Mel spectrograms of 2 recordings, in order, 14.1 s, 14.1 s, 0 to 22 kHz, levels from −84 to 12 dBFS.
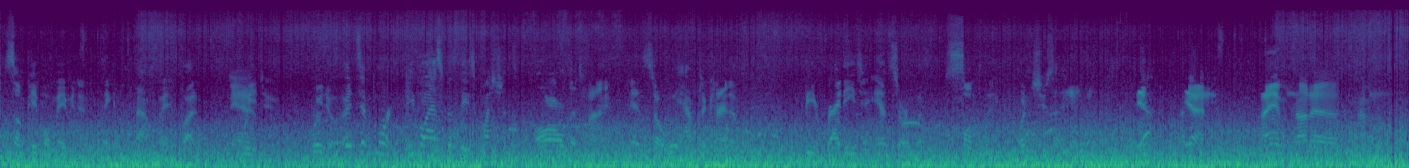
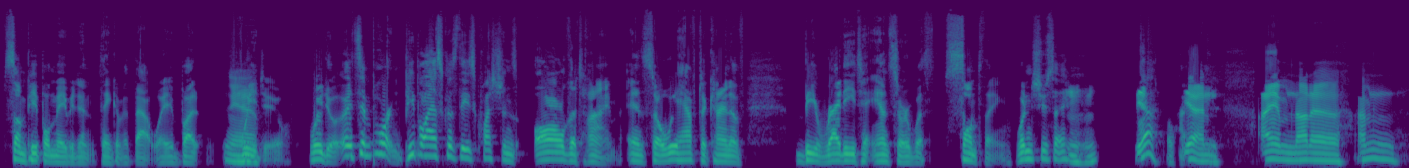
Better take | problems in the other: second | wind noise on the microphone; heavy; 1 dB above the speech

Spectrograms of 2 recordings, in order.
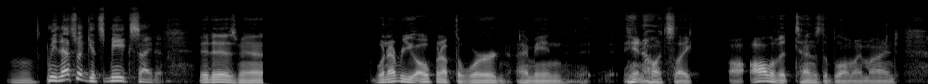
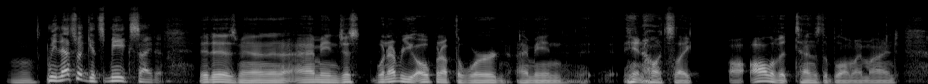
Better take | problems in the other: second | audio cutting out; at 2.5 s for 1 s

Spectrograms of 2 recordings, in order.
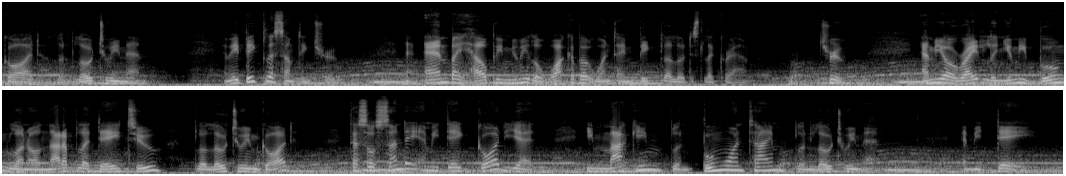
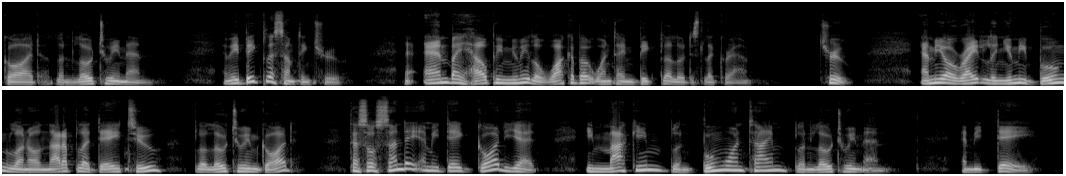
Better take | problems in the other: second | low rumble; loud; throughout; 8 dB below the speech

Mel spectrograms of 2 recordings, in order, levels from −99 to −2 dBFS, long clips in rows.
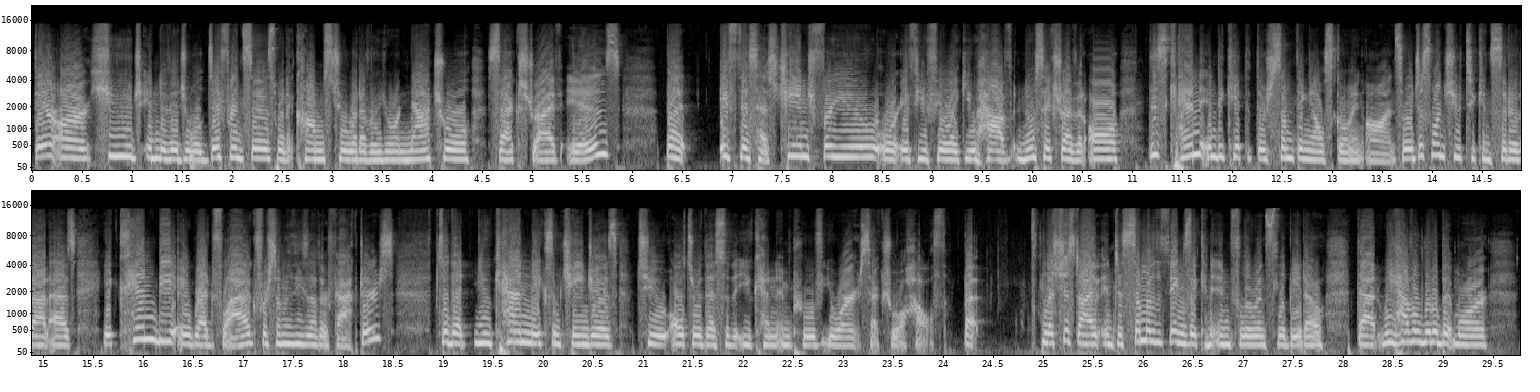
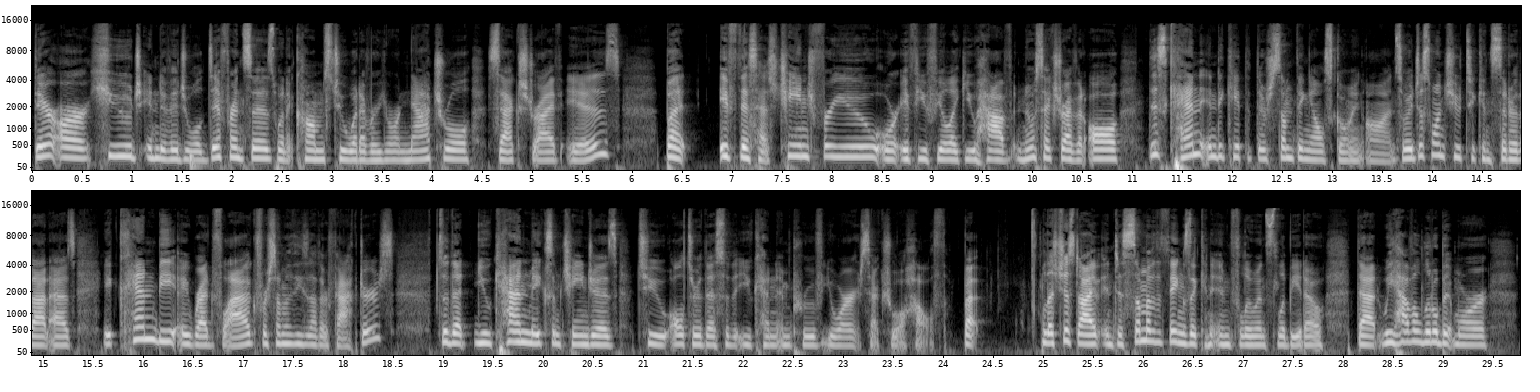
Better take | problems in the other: second | distortion; heavy; 5 dB below the speech

